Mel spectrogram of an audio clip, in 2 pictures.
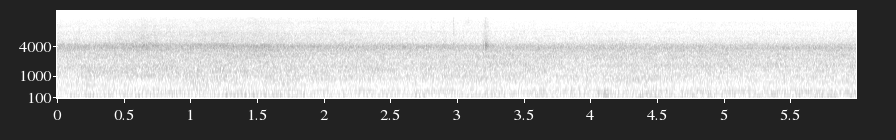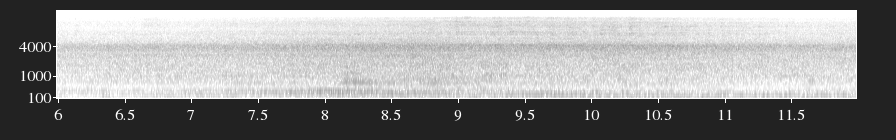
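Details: Steady vehicle and road traffic rumble outdoors, swelling louder after about eight seconds, with no animal voice heard.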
